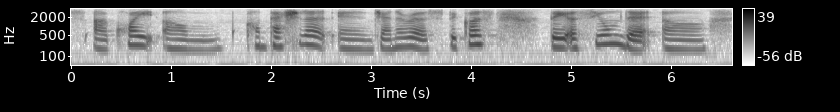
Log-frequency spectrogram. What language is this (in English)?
English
